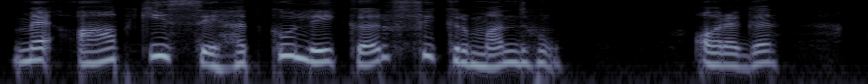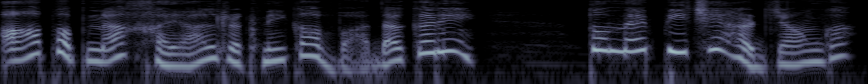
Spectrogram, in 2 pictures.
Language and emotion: Urdu, fearful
